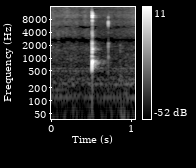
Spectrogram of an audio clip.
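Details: Infant making a single sharp, brief hiccup with a faint follow-up click in a quiet room.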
